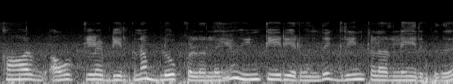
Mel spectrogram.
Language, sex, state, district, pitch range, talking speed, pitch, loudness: Tamil, female, Tamil Nadu, Kanyakumari, 195-230 Hz, 130 wpm, 220 Hz, -14 LUFS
